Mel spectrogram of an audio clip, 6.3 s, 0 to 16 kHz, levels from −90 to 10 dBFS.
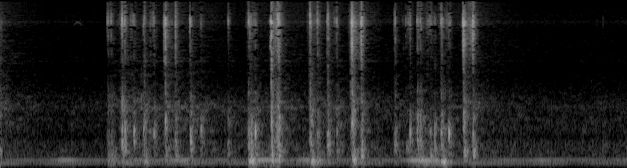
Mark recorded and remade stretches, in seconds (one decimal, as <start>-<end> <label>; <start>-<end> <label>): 0.0-1.1 recorded; 1.1-3.8 remade; 3.8-4.2 recorded; 4.2-6.3 remade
